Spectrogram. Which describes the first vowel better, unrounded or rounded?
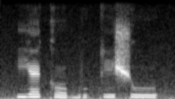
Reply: unrounded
